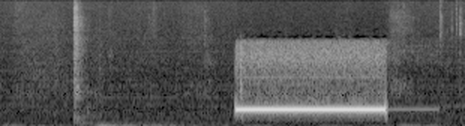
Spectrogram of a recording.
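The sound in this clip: A telephone dial tone sounds as a single steady note for about a second, after a brief click, with the tone fading away at the end.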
